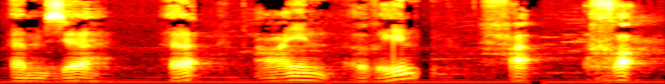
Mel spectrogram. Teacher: Yang dimaksud huruf halak adalah huruf yang suaranya keluar dari tenggorokan, makhrajnya keluar dari tenggorokan. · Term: huruf halqi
